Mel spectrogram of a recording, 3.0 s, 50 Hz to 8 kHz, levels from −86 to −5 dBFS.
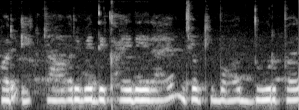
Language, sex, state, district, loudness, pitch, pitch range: Hindi, female, Bihar, Jamui, -15 LUFS, 245 Hz, 235-250 Hz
